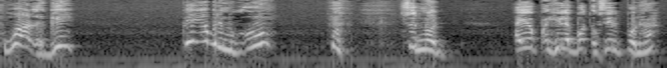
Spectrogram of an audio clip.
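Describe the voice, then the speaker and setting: A man's voice: high-pitched, big pitch swings, measured pace, slightly rough, full character voice. A man with a Cebuano Bisaya accent playing an evasive, irritable, defensive husband in a radio drama. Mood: irritated. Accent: Cebuano Bisaya Filipino.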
